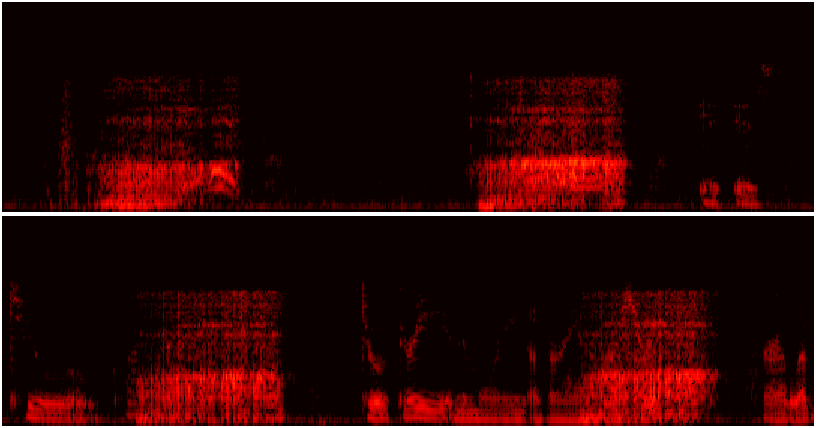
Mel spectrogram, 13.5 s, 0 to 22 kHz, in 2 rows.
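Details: Adult's loud, harsh rattling snoring at about 15 per minute, with quiet voices talking between snores; heavy snoring.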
